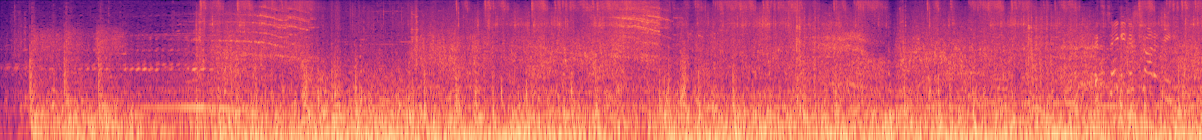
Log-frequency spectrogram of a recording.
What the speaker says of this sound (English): Take up a cannon!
